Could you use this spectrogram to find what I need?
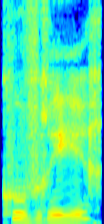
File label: cover, french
